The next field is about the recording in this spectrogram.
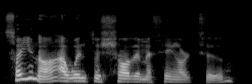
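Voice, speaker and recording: A man's voice: medium pitch, big pitch swings, fairly quick, no room sound, studio quality. A middle-aged man from Peru, a painter telling his life story as a guest in a conversational interview, often laughing as he talks.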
